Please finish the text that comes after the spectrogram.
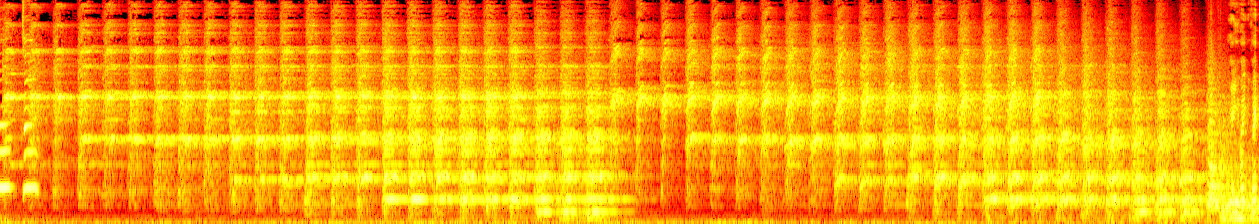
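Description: Stabbing violin strings from a horror film score, the technique of the iconic scene in Psycho: a relentless, rapid pulse of shrill, sharp strokes over shifting lower string notes, loud and unbroken throughout, with no voices.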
